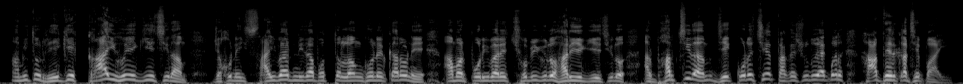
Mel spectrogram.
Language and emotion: Bengali, angry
